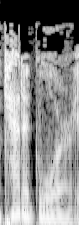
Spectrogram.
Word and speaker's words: category: Okay, 不错 ,category, 要注意一下 gore, gore, okay, 有一个锅的发音结尾加一个儿化音 ,gories.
